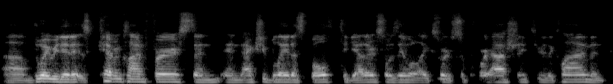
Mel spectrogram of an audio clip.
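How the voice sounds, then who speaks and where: A man's voice: on the low side, steady tone, quick pace, darkish tone, husky. A man casually telling an adventure story as a guest, chatty and self-deprecating, with plenty of fillers. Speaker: guest content creator.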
